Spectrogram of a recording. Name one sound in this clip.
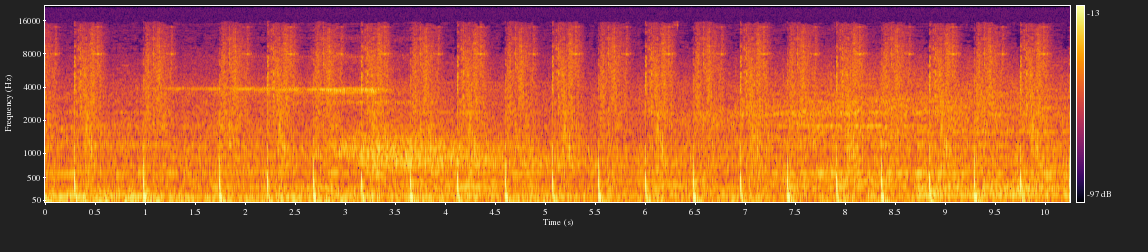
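Footsteps crunch steadily on dirt ground.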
